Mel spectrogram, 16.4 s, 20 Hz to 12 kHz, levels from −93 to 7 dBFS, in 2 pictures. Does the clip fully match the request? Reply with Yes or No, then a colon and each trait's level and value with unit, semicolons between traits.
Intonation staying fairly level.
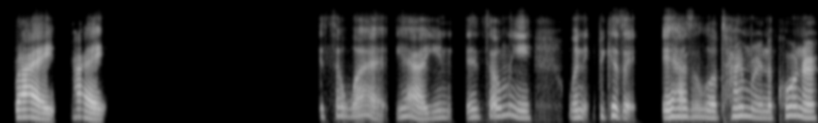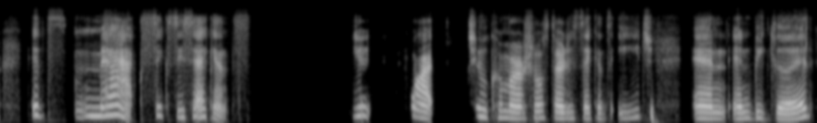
No: average, 4.9 semitones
